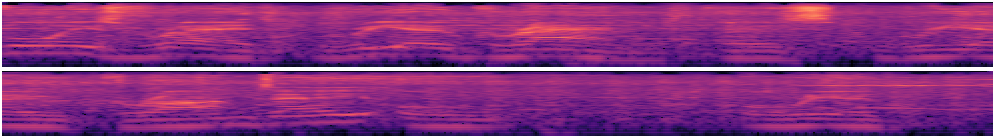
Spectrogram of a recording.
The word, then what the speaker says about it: Rio Grande: cuz it's you know it's Grand with an e on the end but then like no it's just the Rio Grand the E does nothing it's pronounced F Well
